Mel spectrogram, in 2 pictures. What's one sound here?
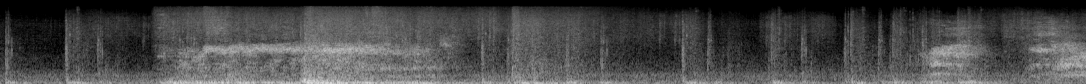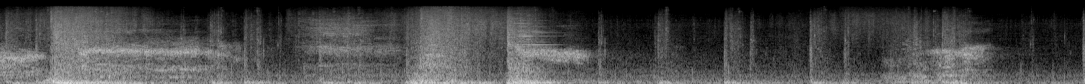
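A large metal machine stomps heavily and clanks.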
